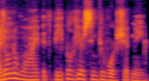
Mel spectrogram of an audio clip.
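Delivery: quiet whisper under the breath. Voicing a character who pulls Fifi close: whispering under breath. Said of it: "whisper under her breath".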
